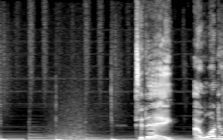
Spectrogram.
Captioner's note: air whooshes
